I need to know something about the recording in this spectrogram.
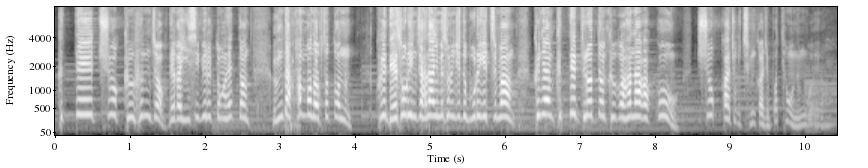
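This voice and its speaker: During an evening service in a church sanctuary, faint instrumental music underscores a high-voiced pastor who preaches fast and with passion. He is expressive and speaks to the congregation in a conversational manner.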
